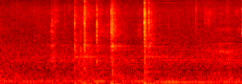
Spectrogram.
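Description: A few light clicks and taps, bunched about a second in, from small plastic spice tubs being handled on a stainless-steel counter, over a faint steady low hum.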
